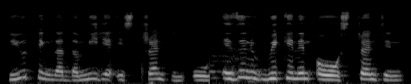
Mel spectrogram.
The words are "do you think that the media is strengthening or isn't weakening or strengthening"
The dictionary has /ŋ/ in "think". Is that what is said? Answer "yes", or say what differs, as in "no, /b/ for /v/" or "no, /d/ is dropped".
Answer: yes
